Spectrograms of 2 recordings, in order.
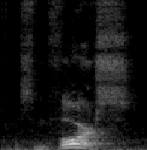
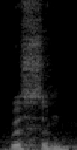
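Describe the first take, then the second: First: "force" shouted high and loud; stress on force. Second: Said in the usual way. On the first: Shown as a demonstration. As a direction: punch "force" hard.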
